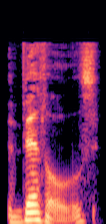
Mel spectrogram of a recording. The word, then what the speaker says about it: victuals: surprised to learn that the correct or at least historic pronunciation of waste coat is weskit of victuals is vittles of forehead is forid and of comp troller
